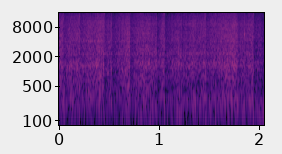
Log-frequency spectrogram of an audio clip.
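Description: Steady wind rush on the microphone of a Yamaha MT-07 motorcycle riding at speed, mixed with the bike's running and road noise.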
